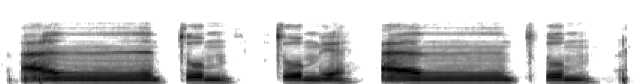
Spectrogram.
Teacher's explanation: Ada kresek-kreseknya gitu ya. Suara hamas namanya itu.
